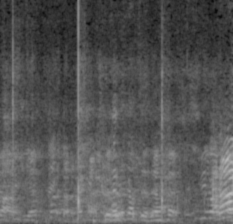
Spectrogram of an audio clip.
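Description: A hockey stick sharply strikes a ball.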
